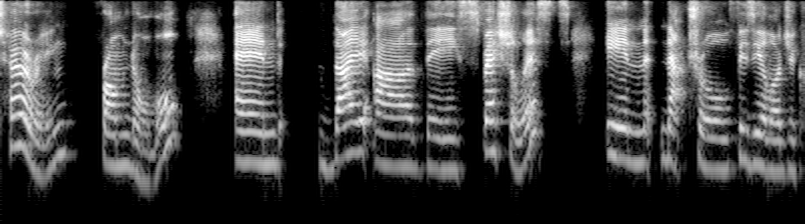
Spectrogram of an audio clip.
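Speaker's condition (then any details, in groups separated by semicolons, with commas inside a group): No condition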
